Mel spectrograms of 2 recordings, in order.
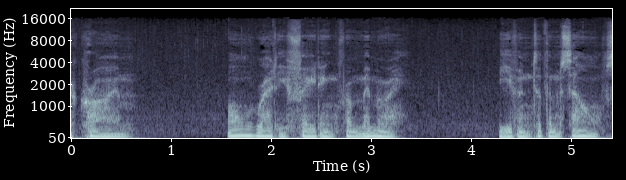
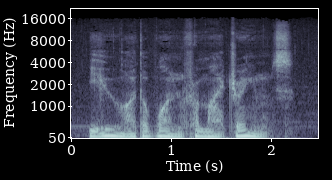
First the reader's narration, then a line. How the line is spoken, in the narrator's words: the Emperor said, his voice a low tremor of certainty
